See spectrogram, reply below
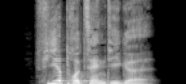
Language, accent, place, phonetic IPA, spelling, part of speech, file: German, Germany, Berlin, [ˈfiːɐ̯pʁoˌt͡sɛntɪɡə], vierprozentige, adjective, De-vierprozentige.ogg
- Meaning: inflection of vierprozentig: 1. strong/mixed nominative/accusative feminine singular 2. strong nominative/accusative plural 3. weak nominative all-gender singular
